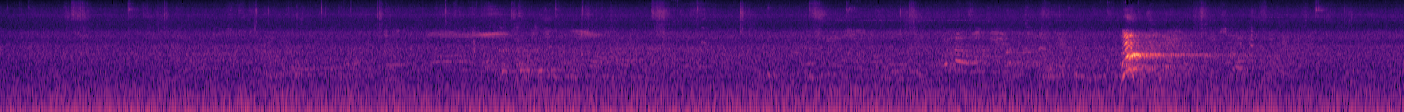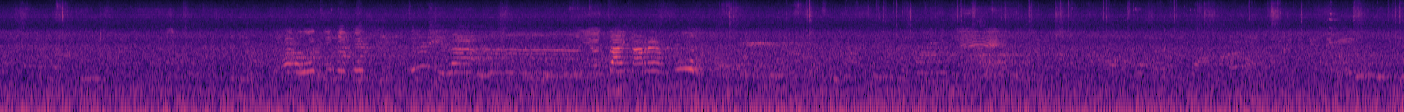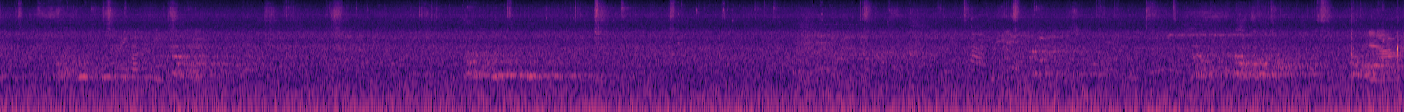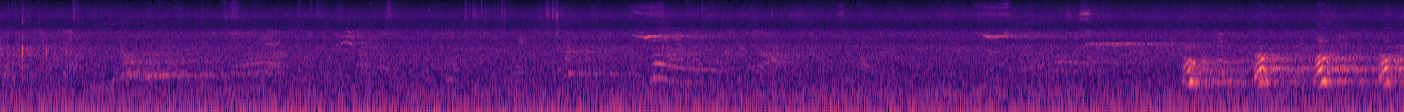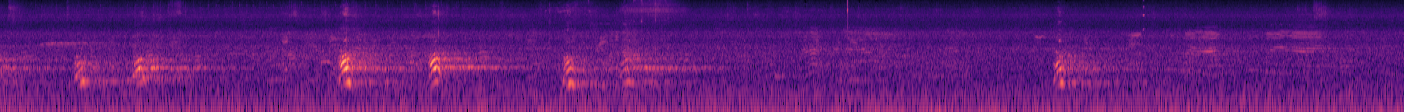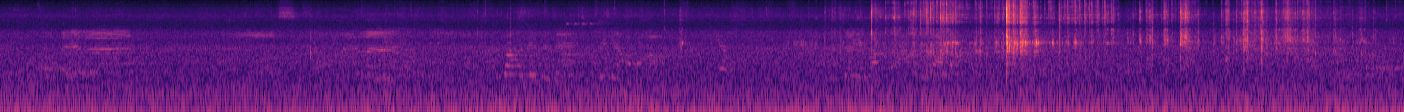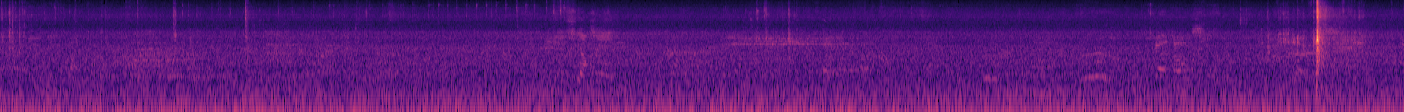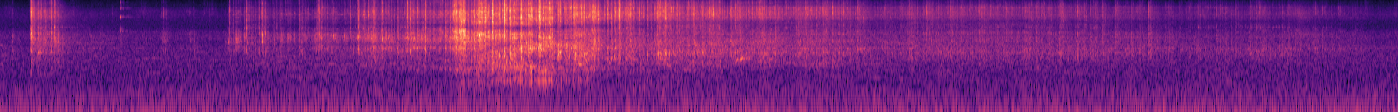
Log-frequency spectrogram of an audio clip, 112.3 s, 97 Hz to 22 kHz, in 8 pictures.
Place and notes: Xuecheng Rd., Sanxia Dist., New Taipei City - In the Plaza
In the Plaza Community, Traffic Sound, Child, Dogs barking
Binaural recordings, Sony PCM D50+Soundman okm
